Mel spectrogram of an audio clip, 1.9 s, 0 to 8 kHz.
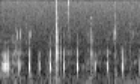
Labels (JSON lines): {"label": "biophony, knock croak", "recorder": "SoundTrap 300"}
